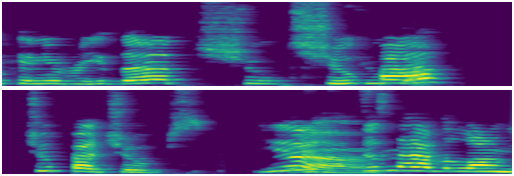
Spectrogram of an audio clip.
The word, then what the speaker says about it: Chupa Chups: So, we're supposed to stress the second syllable like the P and the P. Okay, I see.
